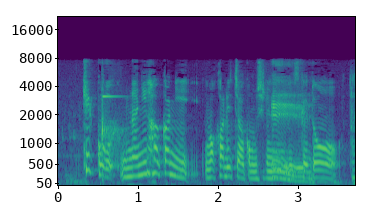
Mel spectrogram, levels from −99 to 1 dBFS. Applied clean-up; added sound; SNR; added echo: none; none; none; none.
